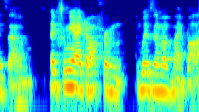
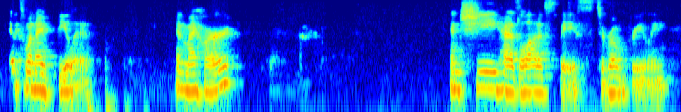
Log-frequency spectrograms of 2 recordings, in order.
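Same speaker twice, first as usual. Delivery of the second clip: choked up, emotional. Answering where success is felt in the body, choked up and emotional. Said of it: "sorry, I got a little emotional there".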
